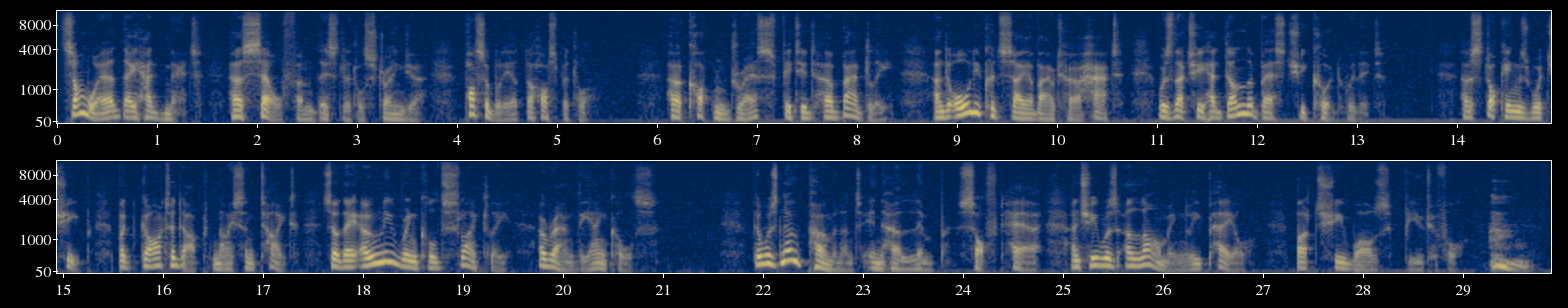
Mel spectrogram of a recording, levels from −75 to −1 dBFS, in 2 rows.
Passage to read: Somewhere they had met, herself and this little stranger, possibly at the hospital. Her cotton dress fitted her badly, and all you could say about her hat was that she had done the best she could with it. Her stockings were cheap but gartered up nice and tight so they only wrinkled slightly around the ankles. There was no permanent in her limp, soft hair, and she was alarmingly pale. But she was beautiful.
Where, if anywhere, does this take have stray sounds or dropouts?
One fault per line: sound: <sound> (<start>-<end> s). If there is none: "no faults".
sound: throat clearing (29.3-29.7 s)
